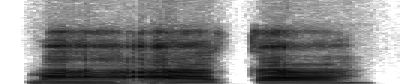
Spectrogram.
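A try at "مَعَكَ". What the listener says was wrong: Ma'aka. Ainnya nggak keluar tuh. Ma'aka.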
